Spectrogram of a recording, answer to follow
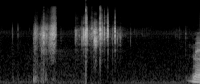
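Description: Two short bursts of rattling and clicking handling noise, about half a second in and again about a second in, as the recording device is moved closer to the fan.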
